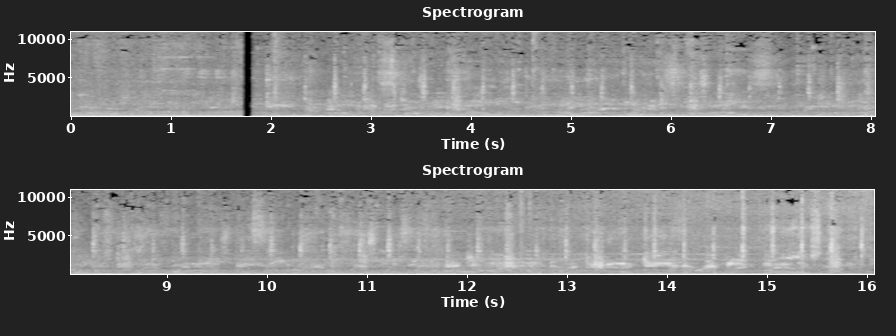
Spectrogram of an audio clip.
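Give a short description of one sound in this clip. Loud music with booming bass plays from a car's sound system outdoors.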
